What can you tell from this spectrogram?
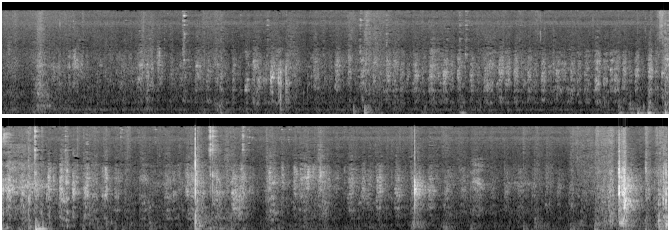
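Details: Siberian husky and American bulldog at play with a balloon before popping it; rough, continuous panting with scattered knocks and scuffles, growing louder toward the end.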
